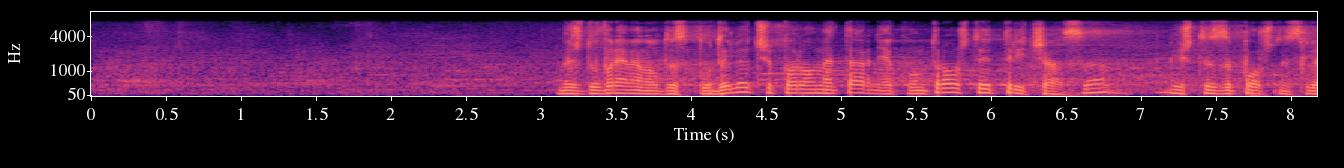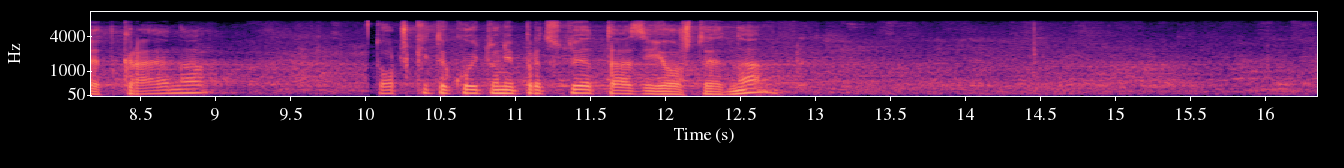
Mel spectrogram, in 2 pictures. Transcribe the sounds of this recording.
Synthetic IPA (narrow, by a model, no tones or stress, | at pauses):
mɛʒd̪ʊvɾɛmɛnːod̪ɐspod̪ɛlʲət͡ʃɛpɐɾlˠɐmɛnt̪aɾnijəkont̪ɾɔlˠʃt̪ɛɛt̪ɾit͡ʃasəiʃt̪ɛzɐpɔt͡ʃnɛslɛt̪kɾʔajənɐ | t̪ɔt͡ʃkit̪ɛkoit̪ʊnipɾɛt̪st̪ʊjət̪ːaziːɔʃt̪ɛːd̪na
